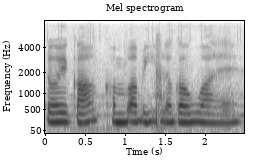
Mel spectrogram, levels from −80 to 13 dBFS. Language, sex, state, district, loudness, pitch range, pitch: Hindi, female, Uttar Pradesh, Shamli, -15 LUFS, 200-210 Hz, 205 Hz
